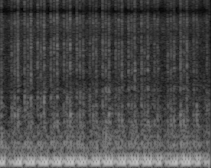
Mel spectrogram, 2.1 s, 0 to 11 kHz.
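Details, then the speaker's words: 1.8T Volkswagen B5 Passat with a 400,000-mile engine, timing set under 100 miles old, most vacuum lines disconnected: a heavy, pulsing rough idle with an irregular stumble every few beats; the engine is suspected to be finished, exact cause not confirmed. "It's running even worse right now because almost every vacuum light is disconnected, but I don't think that's supposed to be happening."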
